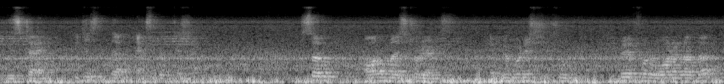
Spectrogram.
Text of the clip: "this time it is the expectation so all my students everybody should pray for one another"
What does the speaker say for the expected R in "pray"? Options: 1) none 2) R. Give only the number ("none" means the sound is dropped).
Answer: 1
